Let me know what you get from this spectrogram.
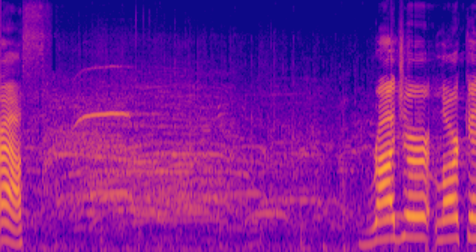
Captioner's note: audience cheering; audience clapping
